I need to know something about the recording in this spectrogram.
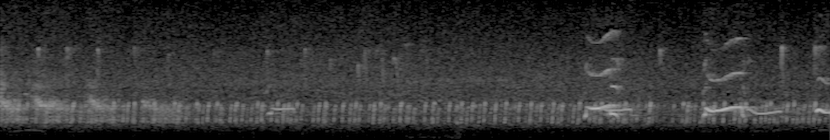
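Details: A dense chorus of toads around a rural swamp lagoon, calling for rain in the summer-rain breeding season, gives high, rapid pulsed calls, with a few bright bird whistles over the top.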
